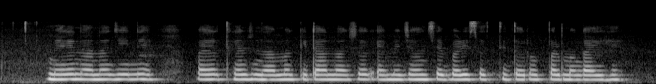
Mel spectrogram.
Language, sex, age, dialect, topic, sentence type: Hindi, female, 18-24, Awadhi Bundeli, agriculture, statement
